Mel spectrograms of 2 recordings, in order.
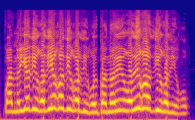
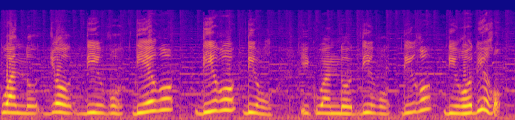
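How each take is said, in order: First: It is said at a very fast speed. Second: It is said at a slow speed.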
